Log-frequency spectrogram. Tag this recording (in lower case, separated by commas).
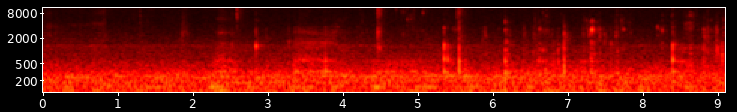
people slurping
